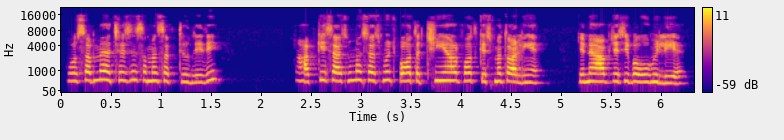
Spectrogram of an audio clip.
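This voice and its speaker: A woman's voice: very high voice, steady tone, fast talker. A woman voicing a kind young sister-in-law in a cartoon family drama, speaking in a consoling way. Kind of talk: cartoon voice acting.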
